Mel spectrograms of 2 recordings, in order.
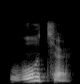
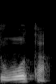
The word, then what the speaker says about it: water: For example, it's not water. No, it's water. Water. Without R. Water. In British, without R. So don't pronounce R in the final word. In the final position of the word, don't pronounce R. Just say water, water. It's do, not door, door. Okay, so American say R. So in American, say water. Say R, water.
